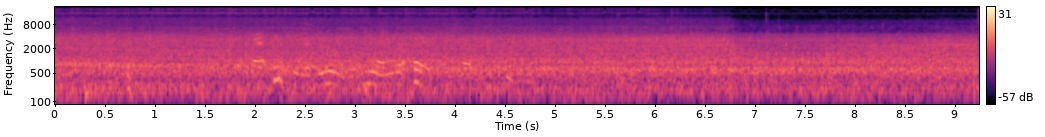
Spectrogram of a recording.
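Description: A strong stream current rushes steadily on a waterfall trek at Mahamaya and Boaliya, a constant watery roar with people talking over it for the first half.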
